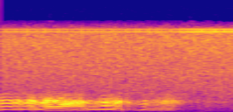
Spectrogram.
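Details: Close, loud snore from Kenny the Chihuahua: a wavering, nasal whistle rich in overtones, rising and dipping over under two seconds before fading out.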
